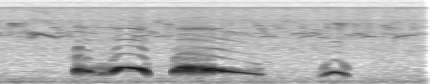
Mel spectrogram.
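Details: Banggo bocor style song of a spotted dove, played to prompt other doves to call and coo: one full phrase of a stuttered opening coo, a long falling coo, then a short rounded final note.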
